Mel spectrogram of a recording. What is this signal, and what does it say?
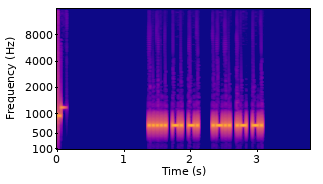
Morse code, heard as a keyed tone, about 37 wpm, 690 Hz. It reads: 5NN LAN
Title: Ontario QSO Party Exchange 40wpm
